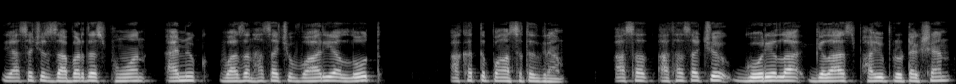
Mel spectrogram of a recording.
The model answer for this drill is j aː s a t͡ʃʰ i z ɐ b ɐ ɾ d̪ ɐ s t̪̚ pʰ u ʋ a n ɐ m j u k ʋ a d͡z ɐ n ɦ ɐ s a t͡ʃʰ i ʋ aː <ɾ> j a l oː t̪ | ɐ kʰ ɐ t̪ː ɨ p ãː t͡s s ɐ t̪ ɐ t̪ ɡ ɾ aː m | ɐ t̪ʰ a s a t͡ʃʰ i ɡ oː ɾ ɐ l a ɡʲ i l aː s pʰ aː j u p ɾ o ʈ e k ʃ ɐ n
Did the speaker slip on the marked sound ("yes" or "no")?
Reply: no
